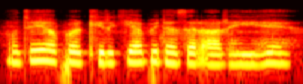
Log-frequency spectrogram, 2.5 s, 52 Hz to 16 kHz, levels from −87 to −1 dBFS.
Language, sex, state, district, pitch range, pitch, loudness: Hindi, female, Arunachal Pradesh, Lower Dibang Valley, 215-240 Hz, 225 Hz, -15 LUFS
